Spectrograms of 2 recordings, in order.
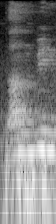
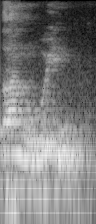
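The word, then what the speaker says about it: تنوين: তানবিন বলে। তানবিন। এটা আমরা তো ক্লাসে নিব, বুঝছেন না, তখন ডিটেইলস বলবো। আসলে উচ্চারণ তানউইন। তানউইন। এই আমি আরবিতে লিখলে বুঝবেন। এই ওরে আল্লাহ রে, ওয়াও জবর ওয়া যদি হয়, ওয়াও জবর আমরা কি বলি? ওয়া। তাহলে ওয়াও জের উই, উই। ইংলিশে আমরা বলি আমরা, উই, এই উই। তাহলে তানউইনুন, তানউইনুন, উই, উই, উই, তানউইন, তানউইন।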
